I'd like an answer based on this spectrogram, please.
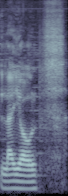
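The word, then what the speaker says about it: Laguiole: lay all knife or some parts of France pronounced actually with the G there's a they can't really decide themselves but I believe most the predominant pronunciation is lay on and I've you know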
